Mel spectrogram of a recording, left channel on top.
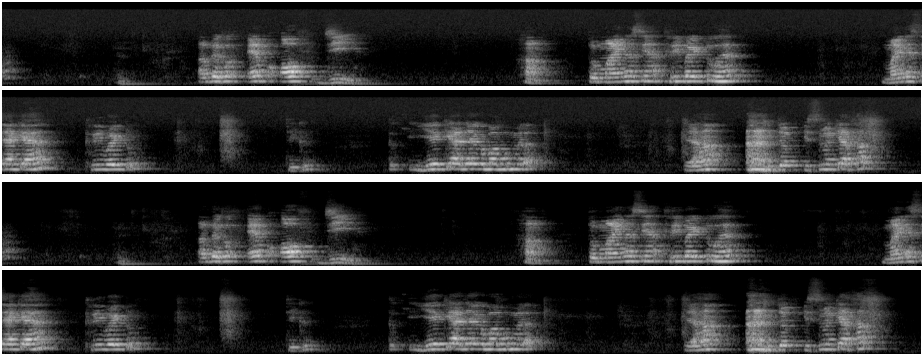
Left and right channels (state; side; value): noise; left; hiss, 25 dB below the sound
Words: अब देखो f ऑफ g, हाँ तो माइनस यहाँ 3/2 है, माइनस यहाँ क्या है 3/2, ठीक है। तो ये क्या आ जाएगा बाबू मेरा, यहां जब इसमें क्या था,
